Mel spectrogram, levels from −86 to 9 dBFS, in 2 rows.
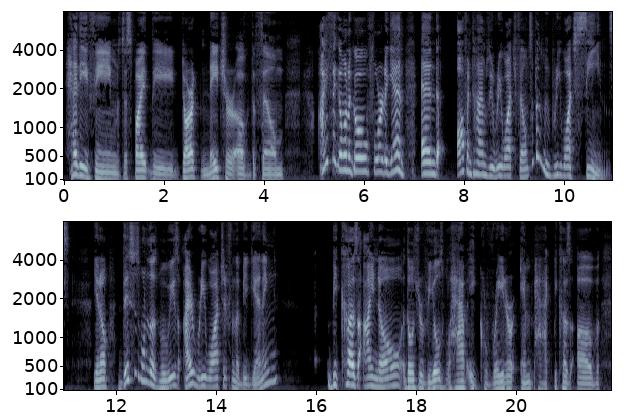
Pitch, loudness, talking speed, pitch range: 140 Hz, -25 LUFS, 140 wpm, 110-180 Hz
